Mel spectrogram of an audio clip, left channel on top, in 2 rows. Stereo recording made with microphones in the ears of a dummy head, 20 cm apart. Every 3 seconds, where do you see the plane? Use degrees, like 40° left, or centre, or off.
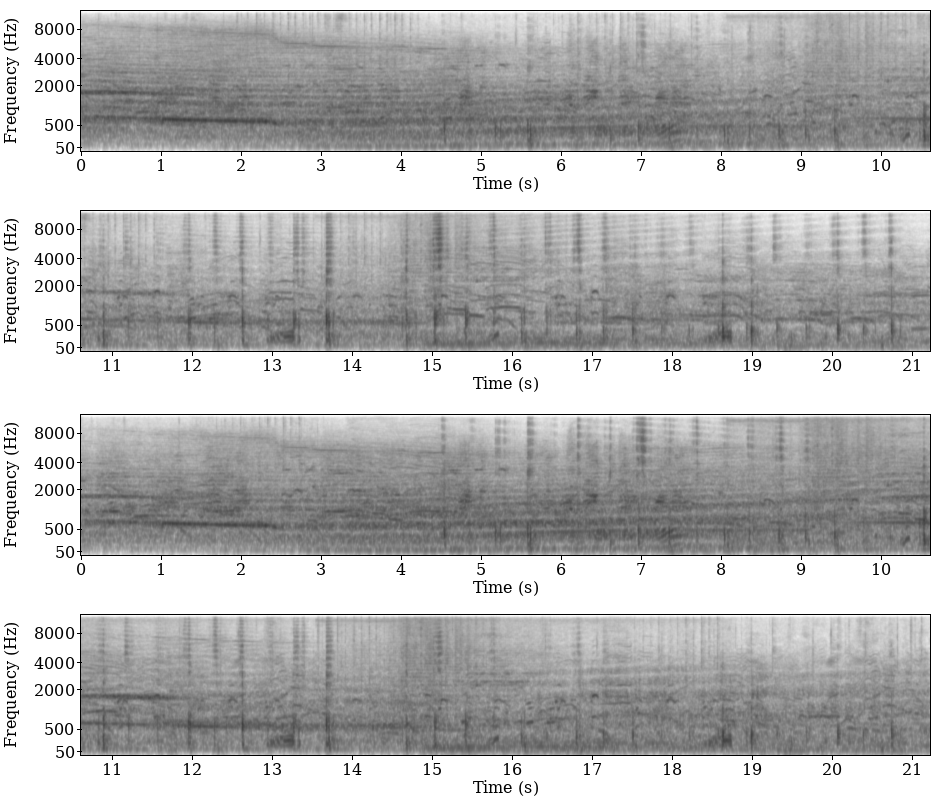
30° left, 10° right, 30° right, 50° right, 50° right, 60° right, 60° right.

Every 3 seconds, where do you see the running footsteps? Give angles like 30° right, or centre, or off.
off, 60° right, 50° right, 30° right, 10° left, 50° left, 70° left.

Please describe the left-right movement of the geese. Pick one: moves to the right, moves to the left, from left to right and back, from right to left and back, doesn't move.
doesn't move.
